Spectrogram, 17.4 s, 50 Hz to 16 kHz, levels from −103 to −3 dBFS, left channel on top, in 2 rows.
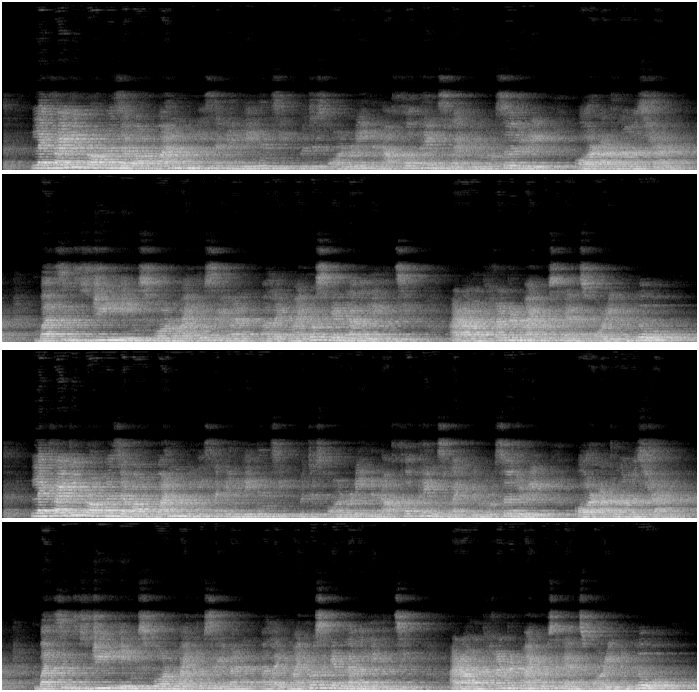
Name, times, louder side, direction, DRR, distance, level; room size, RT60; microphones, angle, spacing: voice 1, 0.4-6.8 7.1-8.4 9.1-13.8 14.3-16.9, right 1 dB, 35° right, -8 dB, 0.4 m, -22 dB
6.6 x 2.2 x 2.5 m, 2.4 s
head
